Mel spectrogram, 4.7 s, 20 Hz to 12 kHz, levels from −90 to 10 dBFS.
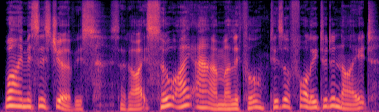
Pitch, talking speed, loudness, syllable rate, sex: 165 Hz, 200 wpm, -17 LUFS, 4.5 syllables/s, male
